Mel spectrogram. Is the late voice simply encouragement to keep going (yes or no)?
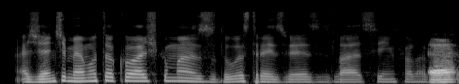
no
